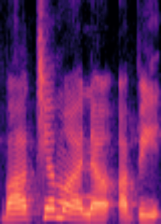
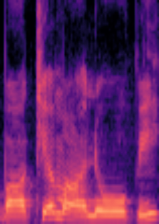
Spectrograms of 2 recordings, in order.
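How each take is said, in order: First: The two words are said separately. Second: The two words are merged into one.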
